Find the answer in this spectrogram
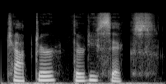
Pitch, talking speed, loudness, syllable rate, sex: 180 Hz, 110 wpm, -17 LUFS, 3.7 syllables/s, female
